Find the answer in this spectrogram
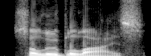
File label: "solubilize", American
